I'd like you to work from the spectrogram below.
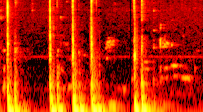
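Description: Short bursts of typing on a computer keyboard, several quick clustered keystrokes in four groups with brief pauses, close and clear with no talk.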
